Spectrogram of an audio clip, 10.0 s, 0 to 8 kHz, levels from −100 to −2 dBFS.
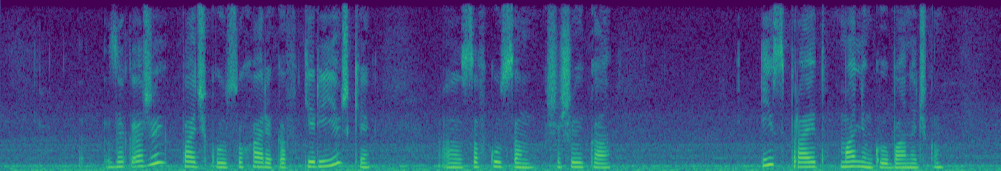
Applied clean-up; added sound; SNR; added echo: none; none; none; none.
